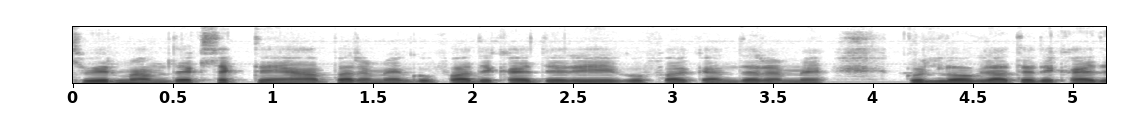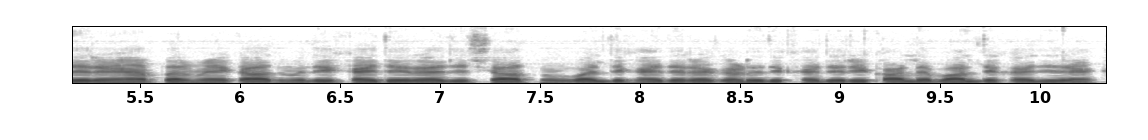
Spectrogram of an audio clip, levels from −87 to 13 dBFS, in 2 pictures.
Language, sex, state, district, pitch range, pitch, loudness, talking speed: Hindi, male, Maharashtra, Aurangabad, 115-120 Hz, 115 Hz, -19 LUFS, 310 wpm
